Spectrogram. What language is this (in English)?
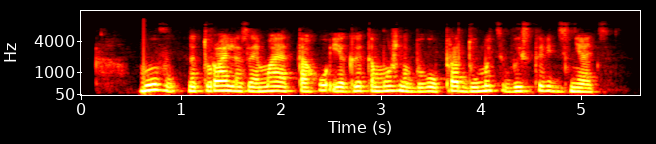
Belarusian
